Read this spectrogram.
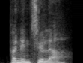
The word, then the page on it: peninsula: Indian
